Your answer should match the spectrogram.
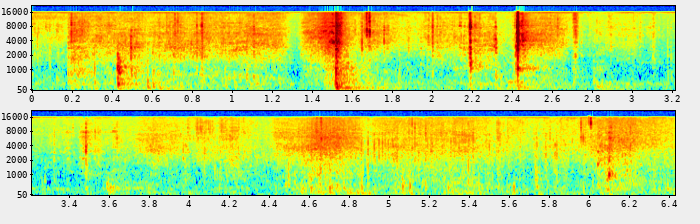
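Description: A few sharp clicks and knocks of a revolver and small metal items being handled on a wooden tabletop, the loudest two about a second apart early on, then quieter handling.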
